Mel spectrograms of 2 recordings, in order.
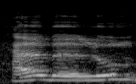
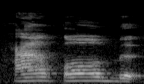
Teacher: dibaca mantul tapi pantulannya sugro kecil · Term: qolqala sugro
